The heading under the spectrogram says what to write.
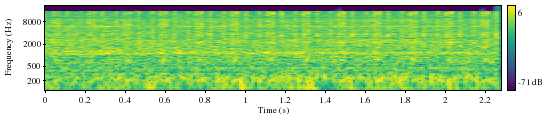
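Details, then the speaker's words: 2007 Ford F-150 5.4L 3-valve Triton at idle, heard at one bank's valve cover: quick light ticking in time with engine speed, with a raw fuel smell. It resembles lash adjuster noise, but the fix is checking spark plug torque (25 ft-lb) for a loose plug. "over here there's a definite ticking or tapping noise coming from the mouth of our area"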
